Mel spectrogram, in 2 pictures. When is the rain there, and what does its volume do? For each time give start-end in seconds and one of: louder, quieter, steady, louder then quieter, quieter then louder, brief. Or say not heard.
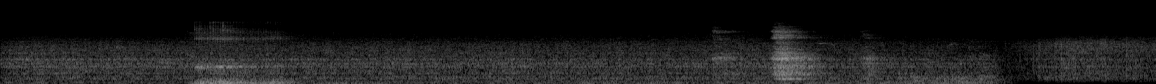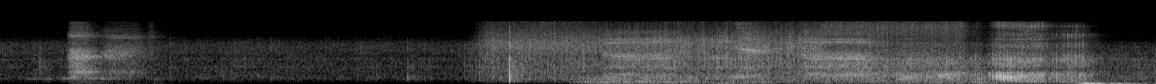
0.0-23.0 louder.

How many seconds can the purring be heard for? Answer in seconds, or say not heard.
6 s.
